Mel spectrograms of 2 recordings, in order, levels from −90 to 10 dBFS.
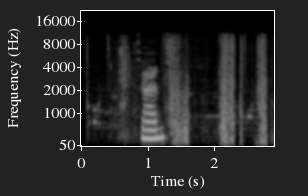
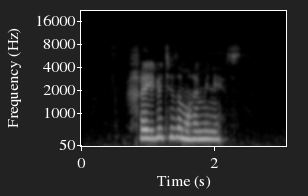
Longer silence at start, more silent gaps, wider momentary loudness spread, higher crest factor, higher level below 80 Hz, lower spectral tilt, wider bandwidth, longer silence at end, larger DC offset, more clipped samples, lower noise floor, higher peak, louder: second, 0.2 s vs 0.75 s; neither; first, 23 LU vs 10 LU; about the same, 18 dB vs 18 dB; about the same, -76 dBFS vs -72 dBFS; second, -4 dB/octave vs -6.5 dB/octave; first, 11.5 kHz vs 7.4 kHz; second, 0.1 s vs 1 s; neither; neither; second, -53 dBFS vs -76 dBFS; about the same, -14 dBFS vs -12 dBFS; about the same, -30 LUFS vs -28 LUFS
